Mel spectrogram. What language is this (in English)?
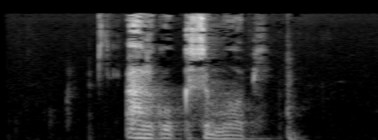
Galician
